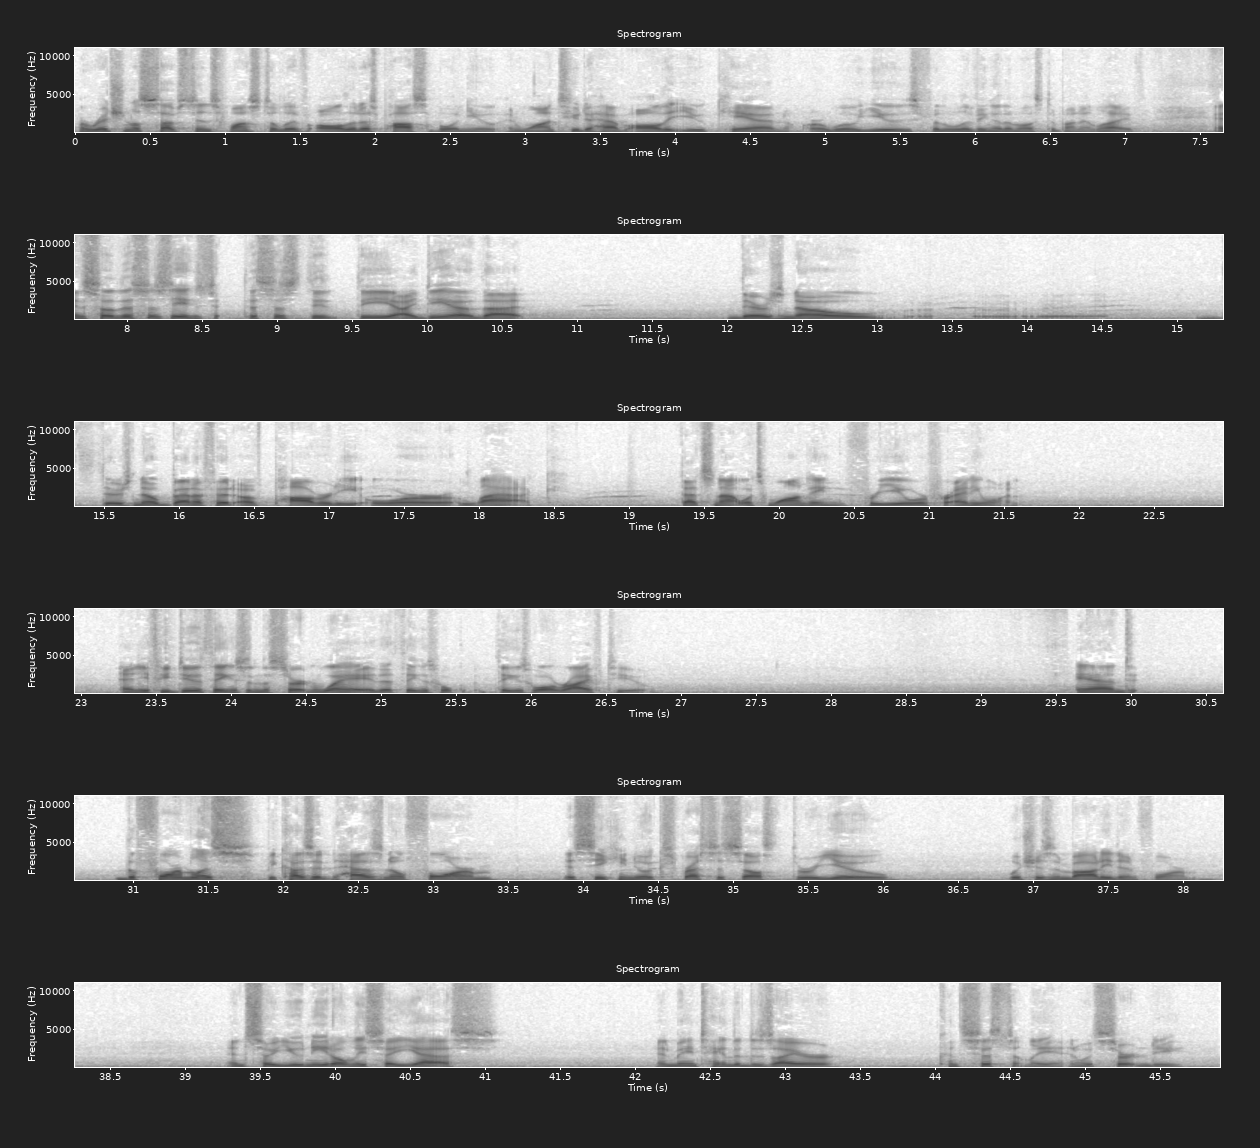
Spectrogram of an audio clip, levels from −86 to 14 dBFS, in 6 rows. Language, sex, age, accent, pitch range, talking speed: English, male, 40-59, American, 115-140 Hz, 145 wpm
